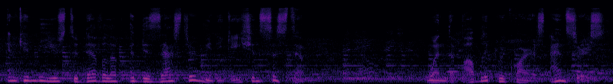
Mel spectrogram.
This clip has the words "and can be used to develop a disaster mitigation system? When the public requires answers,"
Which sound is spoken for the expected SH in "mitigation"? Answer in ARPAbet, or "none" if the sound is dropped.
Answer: SH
